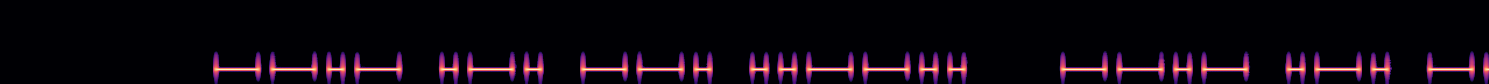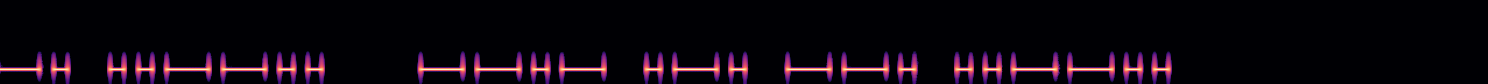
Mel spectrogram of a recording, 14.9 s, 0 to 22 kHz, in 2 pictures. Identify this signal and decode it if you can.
Morse code, heard as a keyed tone, about 17 wpm, 700 Hz. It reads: QRG? QRG? QRG?
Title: Q-Codes Repeated 3x 17wpm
